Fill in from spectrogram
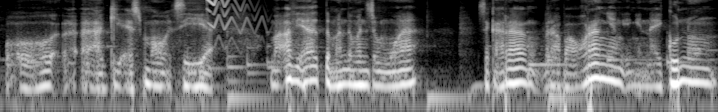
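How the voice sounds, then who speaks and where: Cast a stern old post guard in a horror cartoon, mid-pitched, slow and fatherly. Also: creaky, a little mellow, soft background music. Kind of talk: animated horror story dub.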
